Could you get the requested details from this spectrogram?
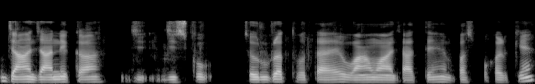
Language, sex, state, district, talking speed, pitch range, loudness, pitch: Hindi, male, Uttar Pradesh, Deoria, 155 wpm, 110-120 Hz, -19 LUFS, 115 Hz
